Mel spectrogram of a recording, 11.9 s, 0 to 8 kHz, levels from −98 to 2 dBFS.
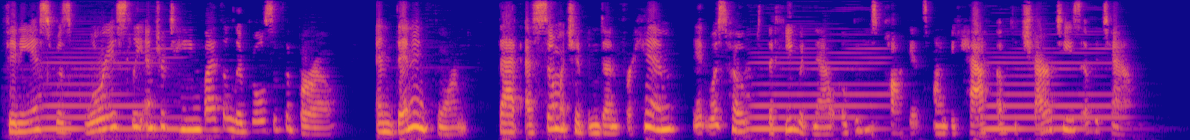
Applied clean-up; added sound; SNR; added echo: classical method log-MMSE.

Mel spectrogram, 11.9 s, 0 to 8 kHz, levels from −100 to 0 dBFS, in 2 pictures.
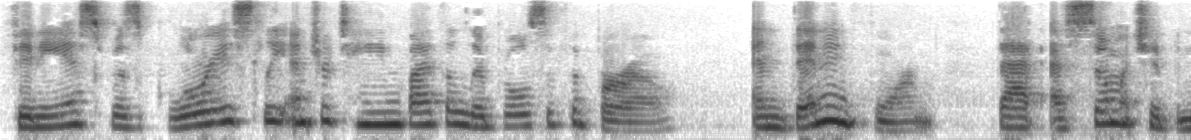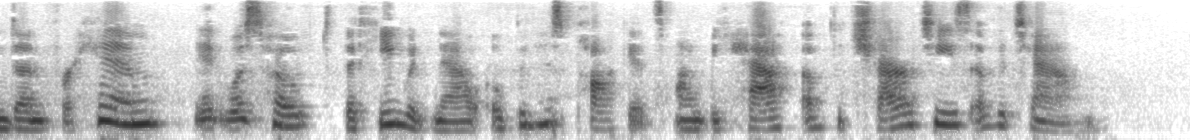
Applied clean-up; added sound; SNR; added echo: neural mask model Resemble Enhance denoiser.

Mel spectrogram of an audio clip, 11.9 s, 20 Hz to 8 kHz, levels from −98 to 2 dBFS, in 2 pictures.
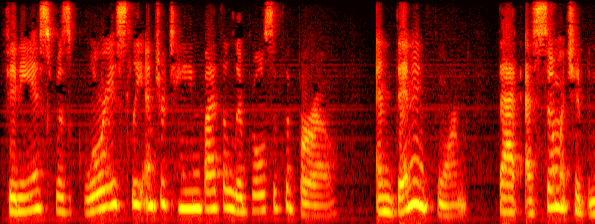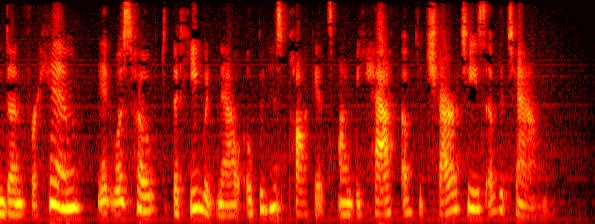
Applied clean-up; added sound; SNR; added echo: none; none; none; none.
